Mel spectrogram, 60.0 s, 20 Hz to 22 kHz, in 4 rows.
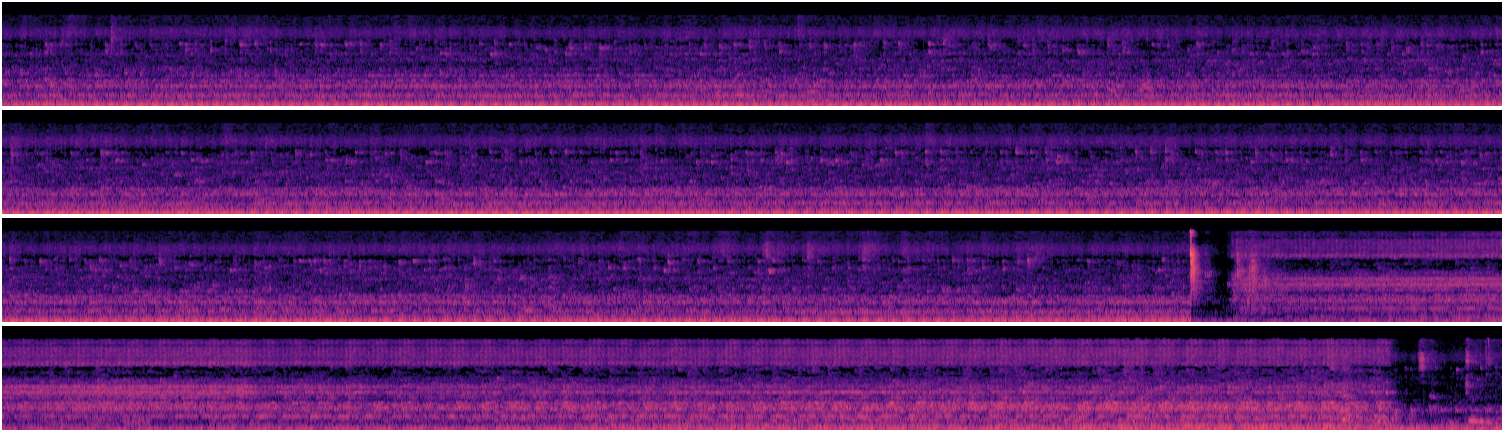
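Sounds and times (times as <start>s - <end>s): vehicle engine idling: 0.0s - 60.0s
sharp click: 41.9s - 42.7s.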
